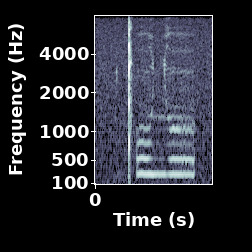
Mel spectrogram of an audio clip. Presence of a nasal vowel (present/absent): absent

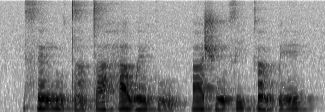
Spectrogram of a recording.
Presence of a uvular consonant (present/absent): absent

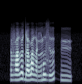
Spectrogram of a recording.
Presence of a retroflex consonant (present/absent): absent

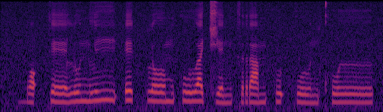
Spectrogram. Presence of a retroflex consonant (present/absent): absent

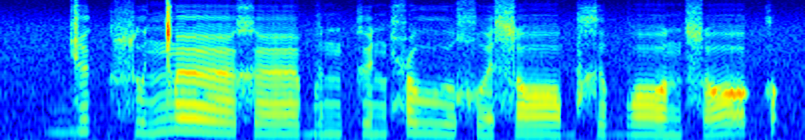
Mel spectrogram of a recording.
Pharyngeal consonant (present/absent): present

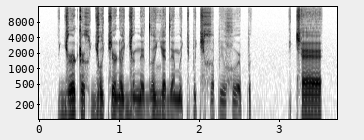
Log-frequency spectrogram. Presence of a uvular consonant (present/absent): present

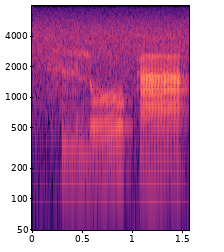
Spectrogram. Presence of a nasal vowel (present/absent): present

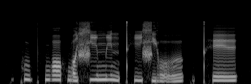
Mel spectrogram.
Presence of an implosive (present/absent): absent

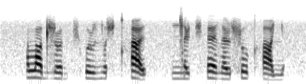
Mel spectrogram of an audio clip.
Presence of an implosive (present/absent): absent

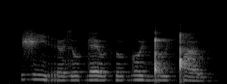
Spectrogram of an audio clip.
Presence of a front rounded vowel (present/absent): present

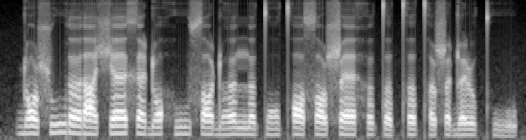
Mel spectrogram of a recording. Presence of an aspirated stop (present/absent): present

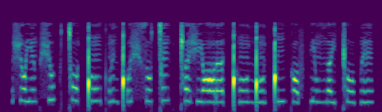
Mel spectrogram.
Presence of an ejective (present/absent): present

